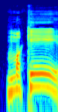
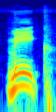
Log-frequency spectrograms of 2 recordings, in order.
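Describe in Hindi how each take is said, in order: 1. अंतिम e को एक अतिरिक्त स्वर की तरह बोला जाता है। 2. शब्द व्यंजन पर खत्म होता है, अंत में कोई स्वर नहीं है।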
